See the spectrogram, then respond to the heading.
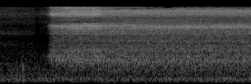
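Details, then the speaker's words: Shop air test of a finished homemade 5/16" globe valve: faint hissing from leaky joints, then a loud, steady, blower-like rush of air as the valve opens. With the valve closed no hiss comes from it, so it seals well. "you can hear the air hissing out just like a blower sounds and cut it off there's some miscellaneous hissing from some of the leaks but nothing from there so I think I have a good seiling valve"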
